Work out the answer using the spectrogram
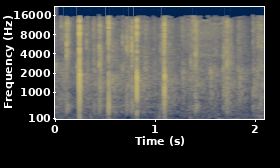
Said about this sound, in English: Well, a big applause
